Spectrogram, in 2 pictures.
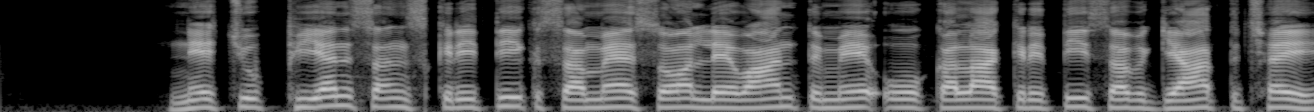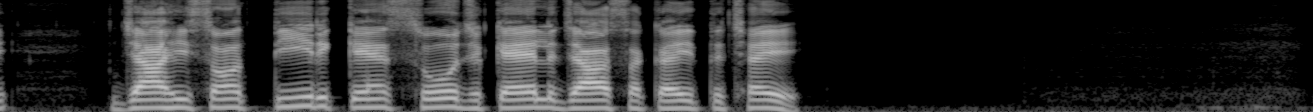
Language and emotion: Maithili, neutral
